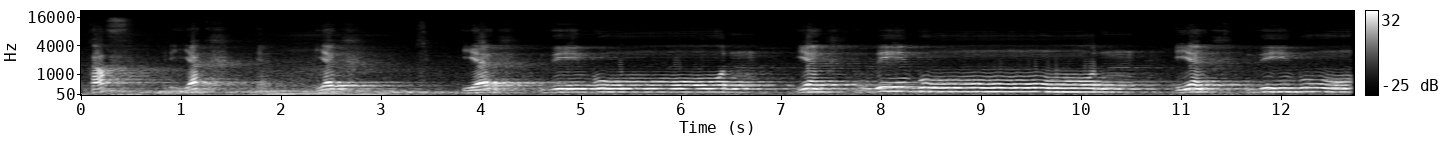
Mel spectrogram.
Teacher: Ini adalah huruf hamus, maka keluarkan desisan napas sedikit dari mulut kita.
